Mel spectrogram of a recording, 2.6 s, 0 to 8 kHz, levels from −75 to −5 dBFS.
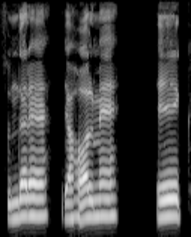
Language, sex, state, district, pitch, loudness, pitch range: Hindi, male, Bihar, Araria, 175 Hz, -19 LUFS, 160-180 Hz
